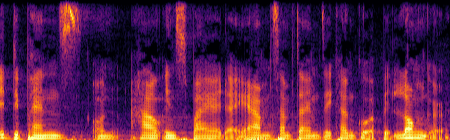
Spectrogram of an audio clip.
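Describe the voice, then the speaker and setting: A woman is speaking. Her tone is dark and mellow. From East Africa and UK. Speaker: conceptual artist. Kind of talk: interview. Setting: artist's studio.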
